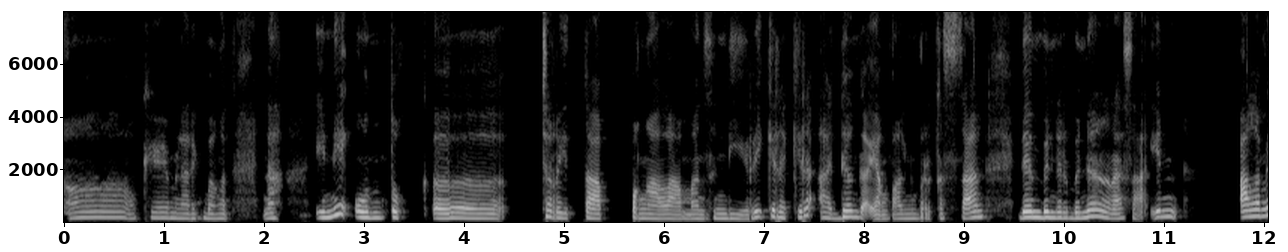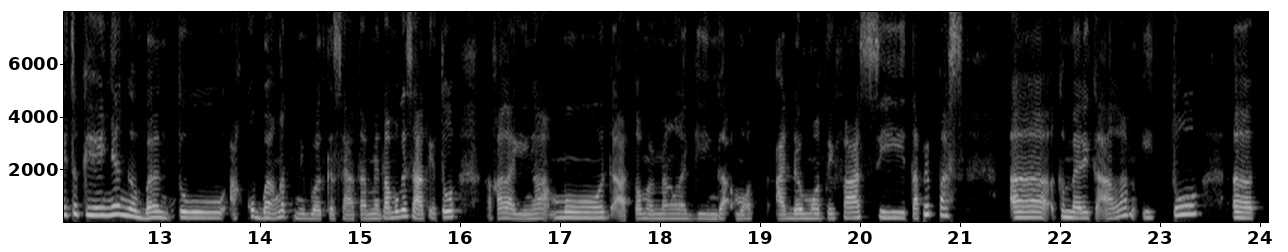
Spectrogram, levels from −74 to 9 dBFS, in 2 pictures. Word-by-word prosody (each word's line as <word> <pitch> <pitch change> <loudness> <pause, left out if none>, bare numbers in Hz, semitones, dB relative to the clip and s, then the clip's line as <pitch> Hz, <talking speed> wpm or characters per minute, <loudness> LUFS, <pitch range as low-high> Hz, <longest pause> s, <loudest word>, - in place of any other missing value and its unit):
Oh, 210 -1 -3
oke 200 - -10 0.2
menarik 175 -1 -5
banget. 170 -1 -5 0.3
Nah, 185 +1 -1 0.4
ini 225 +11 +4
untuk, 210 +1 +2 0.2
eee, 175 -1 +2 0.4
cerita 180 -5 +1 0.2
pengalaman 160 -3 0
sendiri, 165 +4 -2
kira-kira 210 -2 0
ada 190 0 0
nggak - - +2
yang 155 -1 0
paling 165 +1 -4
berkesan, 180 +4 0 0.3
dan 210 +1 +7
benar-benar 200 +3 +3
ngerasain, 220 +6 -1 0.6
alam 235 +3 +6
itu 300 +4 +2
kayaknya 295 0 +4
ngebantu 200 -5 +2
aku 240 - -4
banget 195 +3 -1
nih 170 -1 -6
buat 160 -1 -3
kesehatan 155 +1 -4
mental, 170 +3 0
mungkin 240 +3 +3
saat 165 -8 +2
itu, 220 +1 +2 0.3
Kakak 180 +2 -2
lagi 160 -2 -4
nggak 180 +2 -3
mood 200 0 +1
atau 170 - -1
memang 165 -1 -4
lagi 160 0 -7
nggak 160 - -2
mo 155 +1 -4 0.2
ada 165 +1 0
motivasi 195 +3 0
tapi 320 - +1
pas, 285 -2 0 0.6
eee, 205 0 +5
kembali 195 -3 +2
ke - - -2
alam 250 +12 -1
itu, 295 +11 -1 0.3
e 195 -2 +3
195 Hz, 130 wpm, -24 LUFS, 170-210 Hz, 0.6 s, dan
